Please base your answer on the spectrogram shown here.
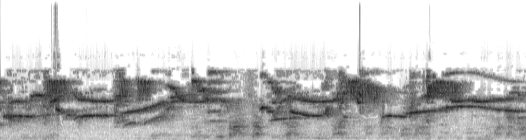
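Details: Kept Oriental magpie-robin (black kacer) in loud continuous song. Long clear whistles slide up and down, mixed with harsh buzzy notes, over murmuring human voices.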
